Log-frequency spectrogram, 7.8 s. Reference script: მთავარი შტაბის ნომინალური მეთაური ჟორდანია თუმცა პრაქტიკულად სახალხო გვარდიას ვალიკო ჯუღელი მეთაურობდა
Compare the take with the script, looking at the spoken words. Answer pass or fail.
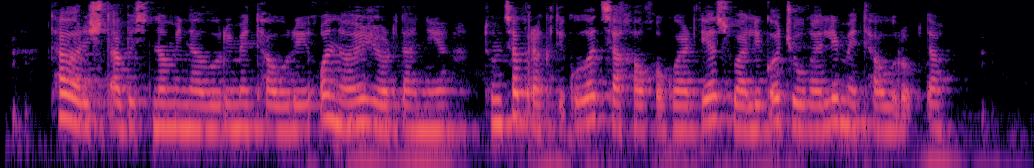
fail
